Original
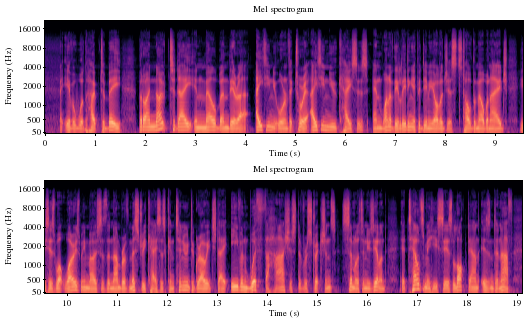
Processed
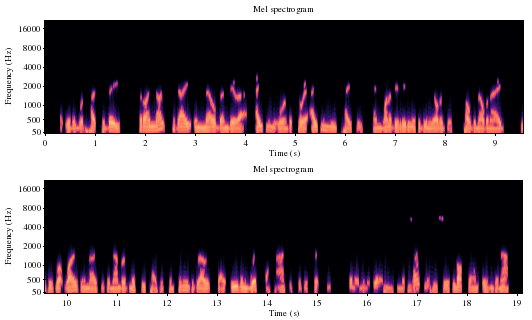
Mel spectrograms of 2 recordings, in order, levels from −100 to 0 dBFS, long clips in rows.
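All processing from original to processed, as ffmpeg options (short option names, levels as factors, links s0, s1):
-filter_complex "[0:a]asettb=1/sr,asplit=3[s0][s1][s2];[s0]atrim=end=15.124[s3];[s1]atrim=start=15.12:end=17.25,asetpts=PTS-STARTPTS,afade=t=in:d=0.004:c=qsin,afade=t=out:st=2.126:d=0.004:c=qsin,lowshelf=f=190:g=-2,acrossover=split=230|1400[s4][s5][s6];[s6]adelay=30[s7];[s4]adelay=680[s8];[s8][s5][s7]amix=inputs=3:normalize=0,atrim=end_sample=93933[s9];[s2]atrim=start=17.246[s10];[s3][s9]acrossfade=d=0.004:c1=hsin:c2=qsin[s11];[s11][s10]acrossfade=d=0.004:c1=qsin:c2=hsin,afftfilt=real='re*gte(hypot(re,im),0.224)':imag='im*gte(hypot(re,im),0.224)':win_size=1024:overlap=0.75,equalizer=f=2600:w=6.1:g=-6,volume=1.26"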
